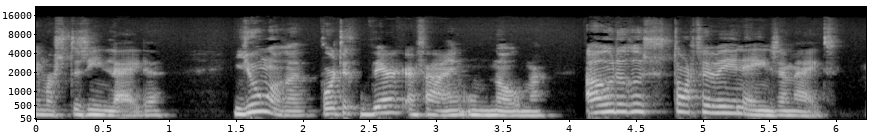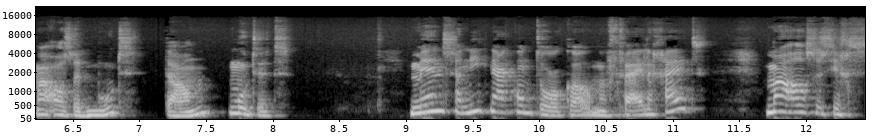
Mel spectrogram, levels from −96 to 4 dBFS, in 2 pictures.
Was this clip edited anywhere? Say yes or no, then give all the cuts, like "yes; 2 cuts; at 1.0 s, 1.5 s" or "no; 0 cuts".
yes; 5 cuts; at 2.4 s, 4.0 s, 7.1 s, 9.4 s, 10.6 s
